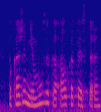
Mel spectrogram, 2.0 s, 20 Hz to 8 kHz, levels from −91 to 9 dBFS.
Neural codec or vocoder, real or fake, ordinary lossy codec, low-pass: vocoder, 22.05 kHz, 80 mel bands, WaveNeXt; fake; Opus, 64 kbps; 7.2 kHz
